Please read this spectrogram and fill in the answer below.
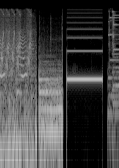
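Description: Remixed song with quick, chirpy sped-up singing, ending about three-quarters of a second in with a short held chord. After a brief break comes a loud, steady test-tone beep, the kind played with TV colour bars, lasting most of the last second.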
